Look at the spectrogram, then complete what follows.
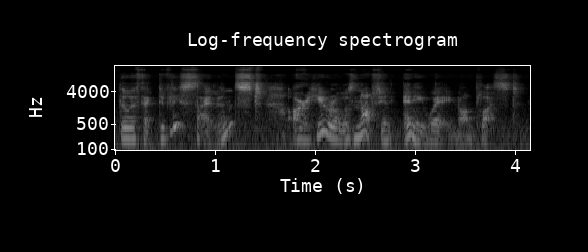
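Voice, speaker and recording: A woman's voice: medium pitch, sing-song, moderate pace, darkish tone, slight background noise. A woman narrating a humorous written story with a theatrical, mock-grand storybook delivery.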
